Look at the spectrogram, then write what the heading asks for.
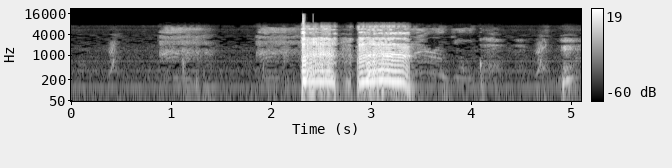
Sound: throws up

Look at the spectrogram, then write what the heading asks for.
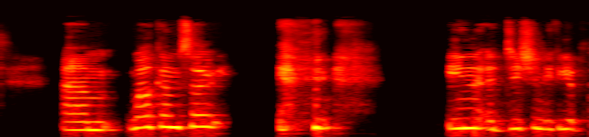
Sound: chuckles

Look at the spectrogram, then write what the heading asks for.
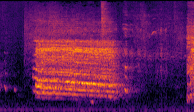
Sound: sarcastic scream

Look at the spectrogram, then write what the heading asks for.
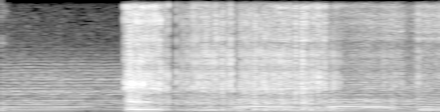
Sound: imitates a fart

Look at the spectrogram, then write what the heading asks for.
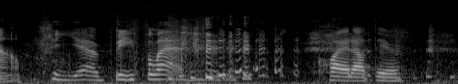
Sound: children sniggering

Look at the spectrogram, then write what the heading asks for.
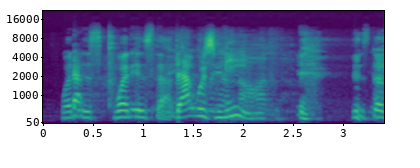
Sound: laughs

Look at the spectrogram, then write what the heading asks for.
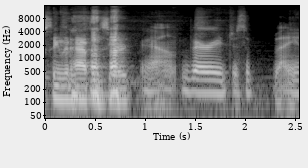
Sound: speaker laughs

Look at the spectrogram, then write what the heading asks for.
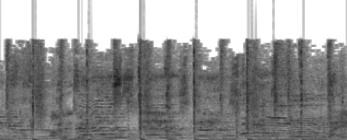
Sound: ooh

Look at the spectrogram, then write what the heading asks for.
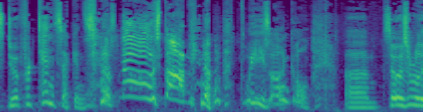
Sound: laughs

